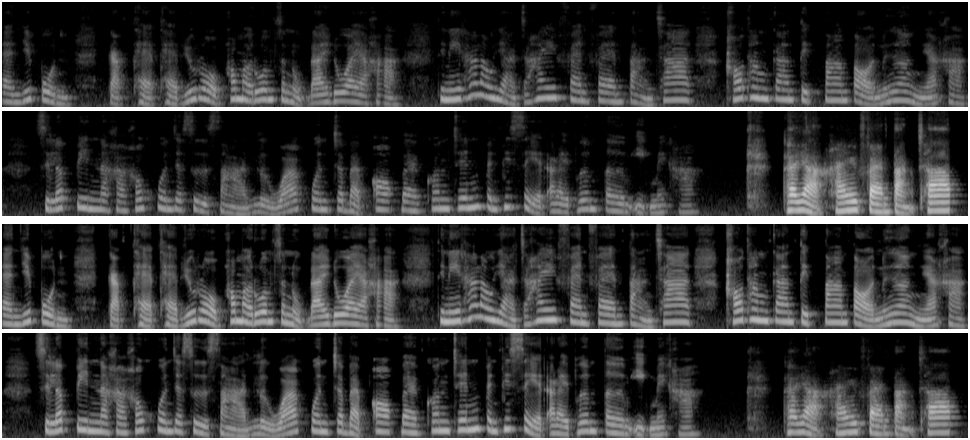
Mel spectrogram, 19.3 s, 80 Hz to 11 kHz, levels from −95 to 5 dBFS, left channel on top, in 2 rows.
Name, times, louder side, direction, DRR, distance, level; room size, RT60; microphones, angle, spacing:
voice 1, 0.0-9.6 10.0-16.6, right 6 dB, 70° right, 0.4 m, -37 dB
voice 2, 17.1-19.1, left 7 dB, 80° left, 0.3 m, -27 dB
6.2 x 2.3 x 2.9 m
head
